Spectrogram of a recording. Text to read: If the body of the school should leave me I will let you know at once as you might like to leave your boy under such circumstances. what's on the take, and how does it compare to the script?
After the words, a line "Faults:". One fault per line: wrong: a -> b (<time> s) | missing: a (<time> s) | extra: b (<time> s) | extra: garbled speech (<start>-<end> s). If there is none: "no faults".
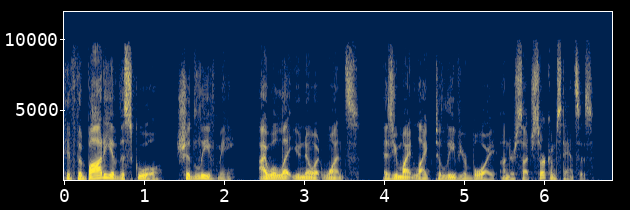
If the body of the school should leave me I will let you know at once as you might like to leave your boy under such circumstances.
Faults:
no faults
